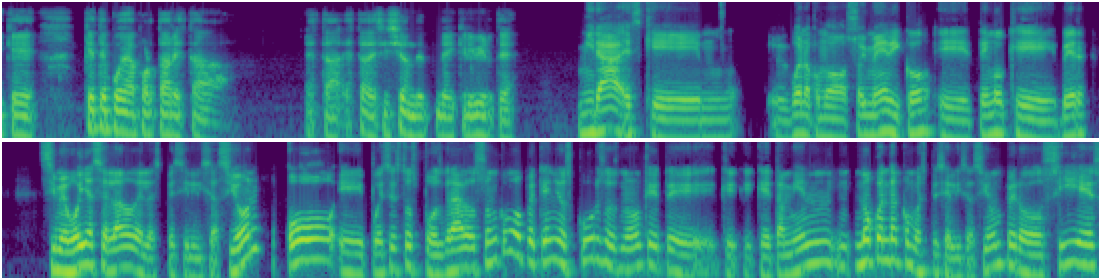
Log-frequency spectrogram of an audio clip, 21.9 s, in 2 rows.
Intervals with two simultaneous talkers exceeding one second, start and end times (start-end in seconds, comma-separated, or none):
none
